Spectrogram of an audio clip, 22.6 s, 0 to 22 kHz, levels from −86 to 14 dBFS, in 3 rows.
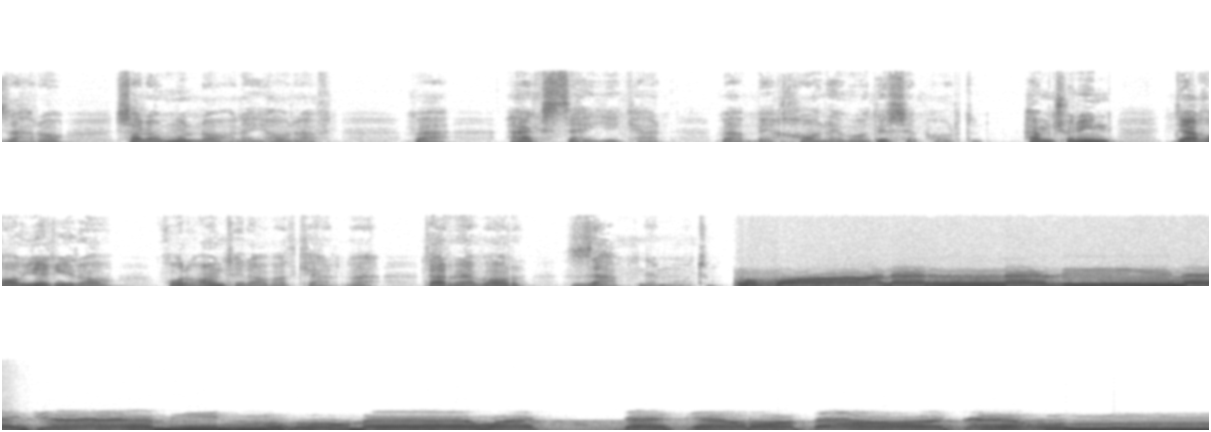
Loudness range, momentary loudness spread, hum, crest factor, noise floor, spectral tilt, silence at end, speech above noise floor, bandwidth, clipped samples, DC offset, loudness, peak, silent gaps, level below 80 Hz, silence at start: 19 LU; 22 LU; none; 16 dB; -39 dBFS; -6.5 dB/octave; 0 s; 15 dB; 11 kHz; under 0.1%; under 0.1%; -19 LUFS; -4 dBFS; none; -48 dBFS; 0 s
